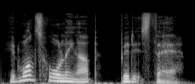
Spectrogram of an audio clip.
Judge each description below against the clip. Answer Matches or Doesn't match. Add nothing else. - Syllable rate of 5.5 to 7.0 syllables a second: Matches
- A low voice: Matches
